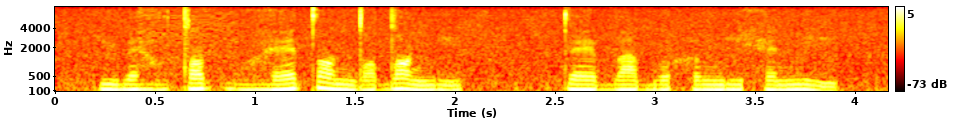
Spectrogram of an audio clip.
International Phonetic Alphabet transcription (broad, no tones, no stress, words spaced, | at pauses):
mbɛɦɔ̤tˤoʈbɔ̤ ɦɛt̪ɔ ndɤdˤɤŋi | t̪ɛba bohɤŋihɛ ni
